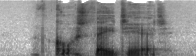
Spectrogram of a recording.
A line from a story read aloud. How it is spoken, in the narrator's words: her father answered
